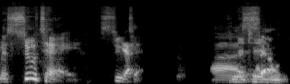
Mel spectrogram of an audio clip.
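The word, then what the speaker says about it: Tsu'tey: And it's the silent T at the front, Sute, yeah.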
